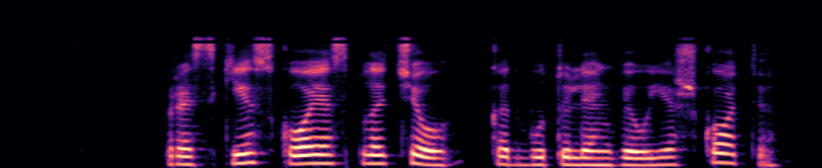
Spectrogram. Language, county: Lithuanian, Kaunas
